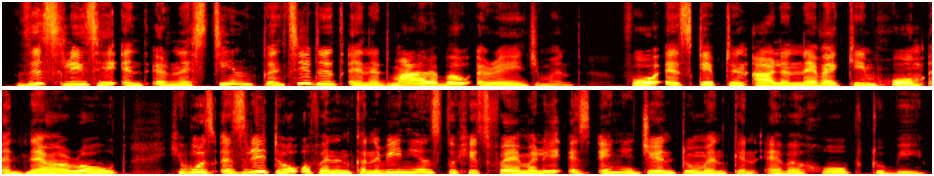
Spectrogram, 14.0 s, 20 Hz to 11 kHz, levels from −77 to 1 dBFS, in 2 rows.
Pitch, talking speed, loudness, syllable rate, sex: 245 Hz, 155 wpm, -18 LUFS, 5.1 syllables/s, female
